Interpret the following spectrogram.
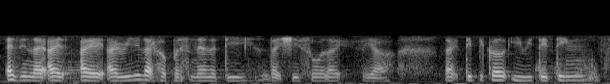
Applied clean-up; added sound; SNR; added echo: none; none; none; none.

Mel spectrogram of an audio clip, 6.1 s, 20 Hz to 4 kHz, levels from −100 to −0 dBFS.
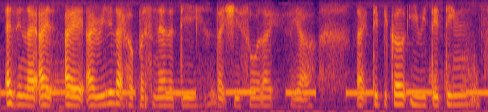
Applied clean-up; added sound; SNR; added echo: none; Alarm / Keyboard (musical); 8 dB; none.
